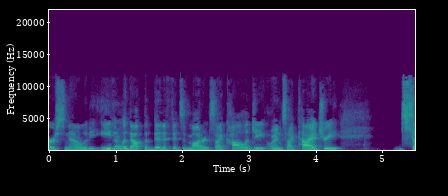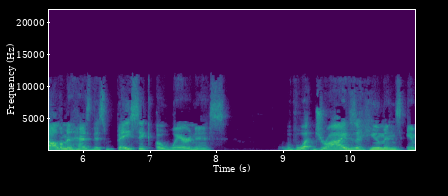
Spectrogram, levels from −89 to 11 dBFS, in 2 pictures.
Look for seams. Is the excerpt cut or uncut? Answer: uncut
